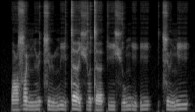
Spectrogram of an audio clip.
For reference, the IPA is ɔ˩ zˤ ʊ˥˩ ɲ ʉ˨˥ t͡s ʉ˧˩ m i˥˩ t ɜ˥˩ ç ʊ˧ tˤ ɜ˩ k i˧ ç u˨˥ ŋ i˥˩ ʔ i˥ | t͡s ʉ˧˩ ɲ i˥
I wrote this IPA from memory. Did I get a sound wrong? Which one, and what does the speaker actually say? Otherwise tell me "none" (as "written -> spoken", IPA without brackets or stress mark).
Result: tˤ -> t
